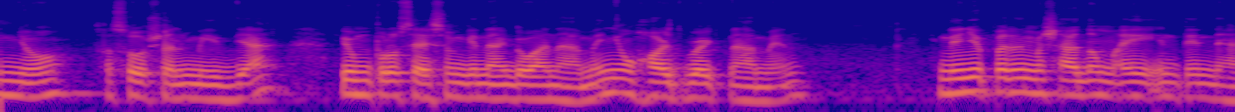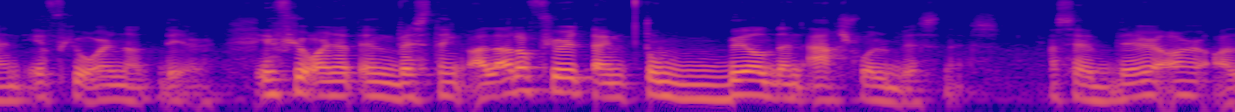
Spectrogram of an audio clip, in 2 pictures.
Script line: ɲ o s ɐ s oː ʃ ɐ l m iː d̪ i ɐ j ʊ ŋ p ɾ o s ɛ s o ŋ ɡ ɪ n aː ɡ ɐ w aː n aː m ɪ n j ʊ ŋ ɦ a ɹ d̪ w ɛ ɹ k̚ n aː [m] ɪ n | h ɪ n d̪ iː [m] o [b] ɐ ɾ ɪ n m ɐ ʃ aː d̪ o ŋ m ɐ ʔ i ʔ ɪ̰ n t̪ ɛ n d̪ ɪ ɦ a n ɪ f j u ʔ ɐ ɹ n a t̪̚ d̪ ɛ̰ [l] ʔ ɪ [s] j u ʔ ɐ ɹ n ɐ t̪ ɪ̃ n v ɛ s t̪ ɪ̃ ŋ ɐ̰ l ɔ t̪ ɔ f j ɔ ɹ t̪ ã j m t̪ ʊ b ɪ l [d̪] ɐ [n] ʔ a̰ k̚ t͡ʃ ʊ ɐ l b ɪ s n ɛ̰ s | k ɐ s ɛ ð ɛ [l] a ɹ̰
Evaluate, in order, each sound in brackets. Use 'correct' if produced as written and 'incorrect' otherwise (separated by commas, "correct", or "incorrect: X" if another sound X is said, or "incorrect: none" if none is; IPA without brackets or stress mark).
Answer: correct, incorrect: ɲ, incorrect: p, incorrect: ɹ, incorrect: f, correct, correct, incorrect: ɹ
